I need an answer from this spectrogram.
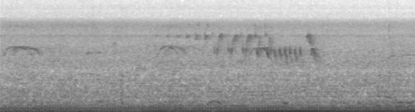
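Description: Small birds chirping: a few short arching calls and a quick run of notes about halfway through, over a steady low hum.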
